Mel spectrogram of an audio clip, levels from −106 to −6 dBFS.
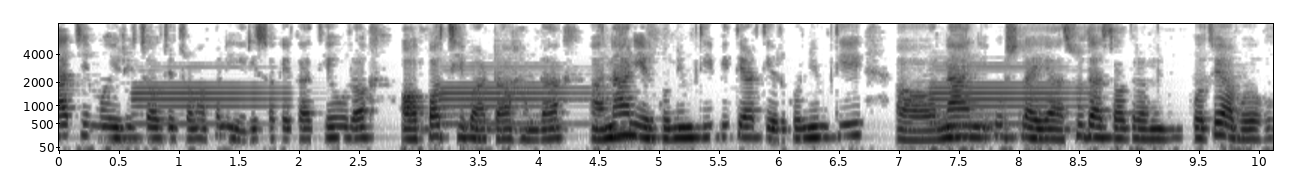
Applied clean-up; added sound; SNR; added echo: classical method spectral subtraction.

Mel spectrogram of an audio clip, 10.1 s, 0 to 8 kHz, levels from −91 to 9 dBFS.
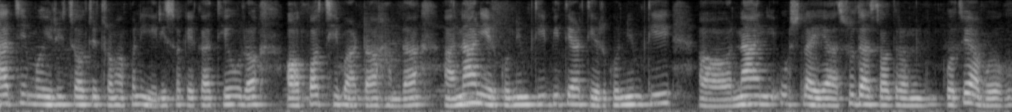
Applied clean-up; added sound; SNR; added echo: none; none; none; none.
